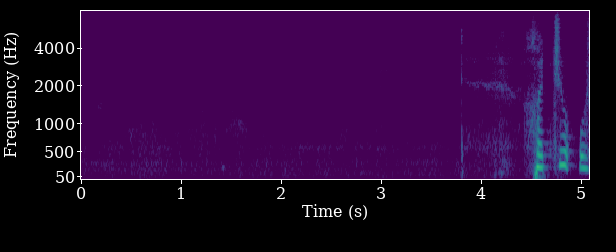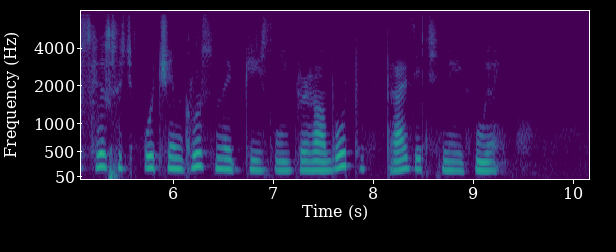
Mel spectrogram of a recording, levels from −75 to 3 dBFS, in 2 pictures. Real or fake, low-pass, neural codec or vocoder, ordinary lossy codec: fake; none; codec, 16 kHz, 1 kbps, FunCodec, trained on LibriTTS, 50 frames a second; none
